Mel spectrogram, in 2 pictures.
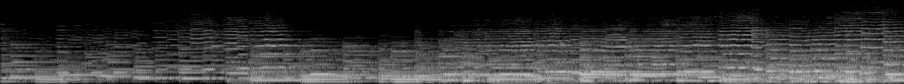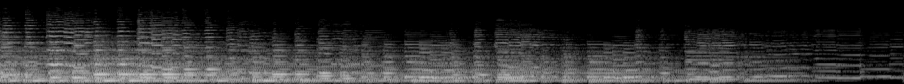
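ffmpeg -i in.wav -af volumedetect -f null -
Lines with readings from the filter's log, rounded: mean_volume: -22.8 dB
max_volume: -7.4 dB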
